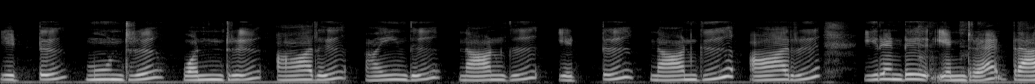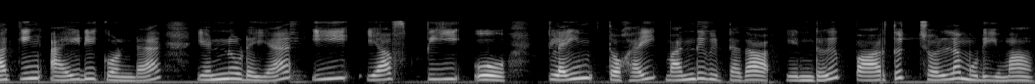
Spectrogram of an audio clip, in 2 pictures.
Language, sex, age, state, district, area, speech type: Tamil, female, 30-45, Tamil Nadu, Pudukkottai, rural, read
